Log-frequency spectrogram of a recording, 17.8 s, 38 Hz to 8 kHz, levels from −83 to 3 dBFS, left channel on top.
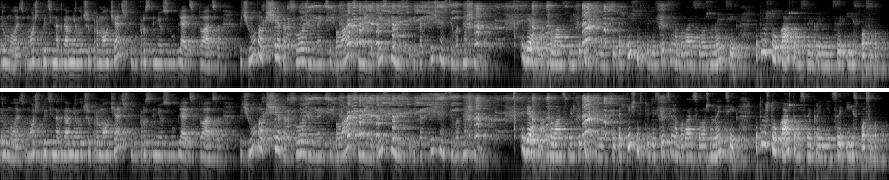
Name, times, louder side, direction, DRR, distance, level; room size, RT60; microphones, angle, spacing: voice 1, 0.0-9.8, left 1 dB, 25° left, 3 dB, 2.9 m, -28 dB
sound 1, 5.2-11.1 11.3-12.5 13.2-13.3, equal, 5° left, 2.5 m, -26 dB
voice 2, 10.4-17.5, right 2 dB, 80° right, 3 dB, 3.2 m, -24 dB
25.5 x 16.5 x 9.2 m, 1.3 s
head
